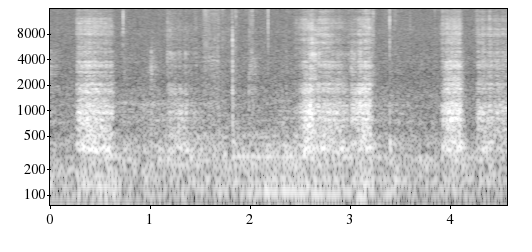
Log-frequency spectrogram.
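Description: A calligraphy marker nib rubs and scratches across a small, thin black cardstock card resting on a table while writing. It makes dry, rasping strokes in short bursts with a bright, papery hiss, separated by quieter scratchy passages.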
